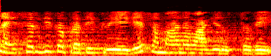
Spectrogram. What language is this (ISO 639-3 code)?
kan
